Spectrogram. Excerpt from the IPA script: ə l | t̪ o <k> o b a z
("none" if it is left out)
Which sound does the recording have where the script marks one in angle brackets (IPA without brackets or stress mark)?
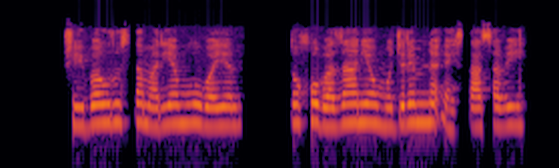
x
